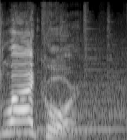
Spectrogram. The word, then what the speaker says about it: LI-COR: It's pronounced Li-Cor.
